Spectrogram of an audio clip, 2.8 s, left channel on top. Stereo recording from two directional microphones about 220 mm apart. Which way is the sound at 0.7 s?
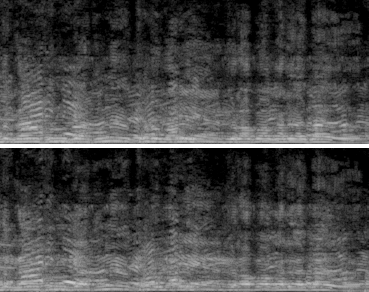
20° left (ahead or behind).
